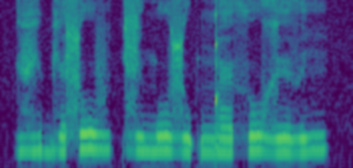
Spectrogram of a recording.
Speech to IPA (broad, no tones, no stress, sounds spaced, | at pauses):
vʲ e bʲ æ s o β i k z i m o z u ʔ ŋ͡ǃ æ θ o ɣ e ð i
